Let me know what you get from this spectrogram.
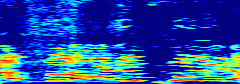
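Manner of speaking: put-on very high, loud, drawn-out tearful bawling sobs. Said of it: "I'm crying, I'm bawling my eyes out".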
